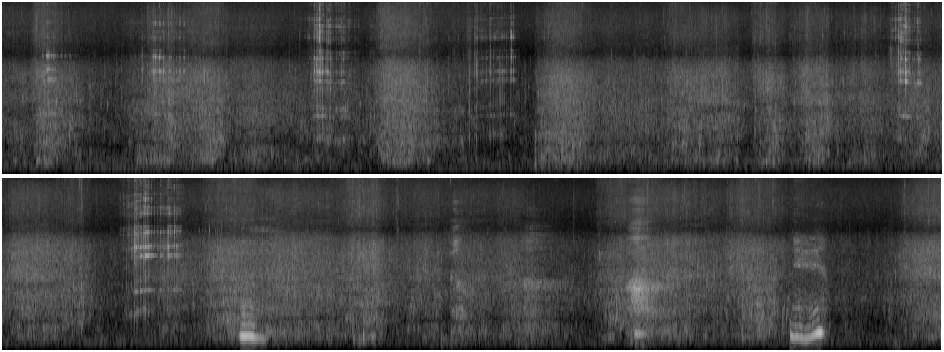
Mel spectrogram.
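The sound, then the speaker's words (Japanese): Steady wash of waves on a sandy beach, rising and falling in soft surges with occasional louder swells, a continuous hiss filling the background at moderate loudness. “砂浜の駅というからてっきり海で泳ぎたいのだと思ったのだけれど、なのにこうして浜辺でのんびり過ごすのをご希望とは。”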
